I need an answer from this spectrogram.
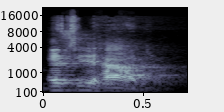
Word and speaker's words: Etihad: How do you pronounce that airline? Etihad.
